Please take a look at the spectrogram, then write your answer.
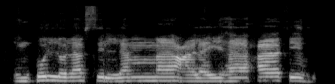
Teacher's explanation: hii dha mwisho mara nyingi pia tunajisahau, tunaigonga. Haigongwi.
